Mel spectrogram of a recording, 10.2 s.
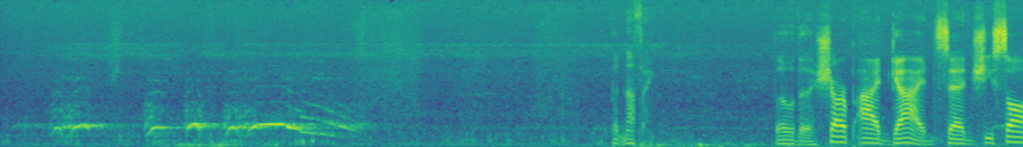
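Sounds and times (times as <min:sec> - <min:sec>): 
recorded owl hoots from a digital owl caller: 0:00.0 - 0:07.2
low rumbling background: 0:01.6 - 0:10.2
speech: 0:06.2 - 0:06.6, 0:07.8 - 0:10.2.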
